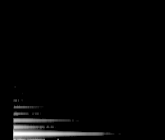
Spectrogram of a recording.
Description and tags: Elevator Bell
ping, ring, bing, ding, Bell, bong, Elevator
